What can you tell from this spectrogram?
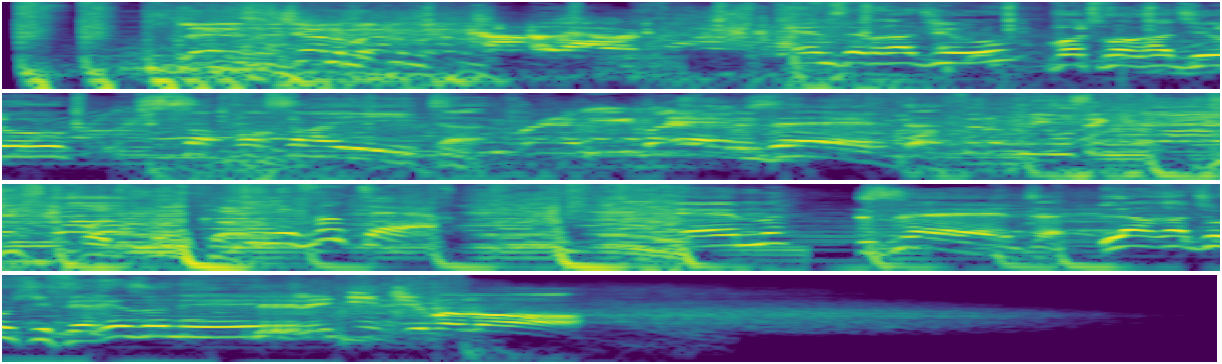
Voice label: Radio Top H 20h; Mz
